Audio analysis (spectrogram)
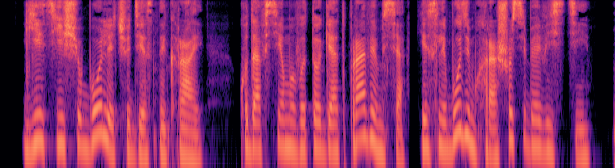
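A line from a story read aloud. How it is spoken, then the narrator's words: Sweet little voice. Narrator (Russian): милым голоском отвечала Мэг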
